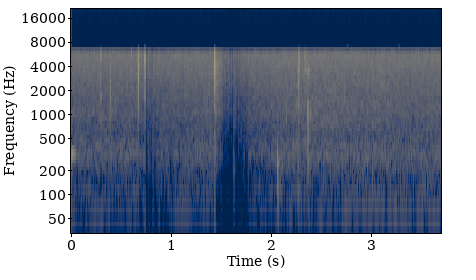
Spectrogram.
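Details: Quiet indoor room with a few sharp clicks, soft rustling and sniff-like noises over a low hum; no meowing or other vocal sound.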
